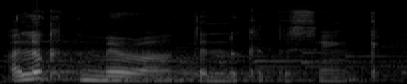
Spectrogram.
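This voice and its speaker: A woman's voice: lowish voice, fast talker, dark tone. A young woman in her teens delivering a confessional, partly rhymed spoken-word monologue, as if leaving a reflective message for a friend. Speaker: student narrating an audio journal. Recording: long reverb with music behind. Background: music.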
